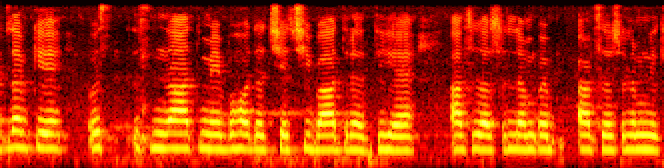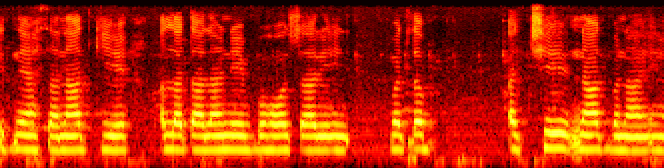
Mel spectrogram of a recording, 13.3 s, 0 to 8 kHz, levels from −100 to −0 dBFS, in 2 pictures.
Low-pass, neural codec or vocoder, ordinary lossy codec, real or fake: 7.2 kHz; none; none; real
